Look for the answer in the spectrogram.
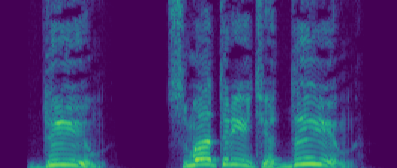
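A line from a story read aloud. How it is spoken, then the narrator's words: Shout. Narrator (Russian): крикнул кто-то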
